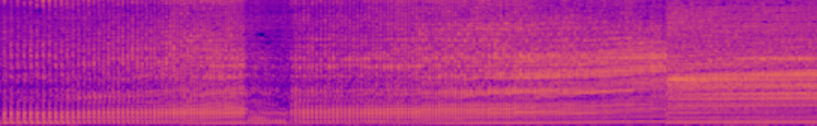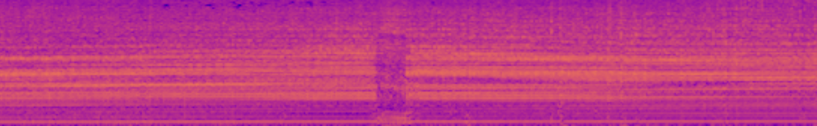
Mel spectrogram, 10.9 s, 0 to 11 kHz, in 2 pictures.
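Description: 110cc pit bike's single-cylinder four-stroke engine at full throttle. Its pitch climbs with a short drop about two seconds in as it shifts up, then holds a steady high pitch at top speed, about 50 mph, with one brief dip later on. Wind noise runs underneath.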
